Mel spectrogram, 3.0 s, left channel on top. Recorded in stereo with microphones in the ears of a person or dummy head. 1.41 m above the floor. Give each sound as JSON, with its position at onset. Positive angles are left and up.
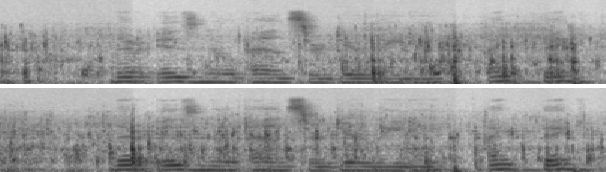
{"t": 0.6, "sound": "a woman speaking", "side_deg": -10, "distance_m": 1.4}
